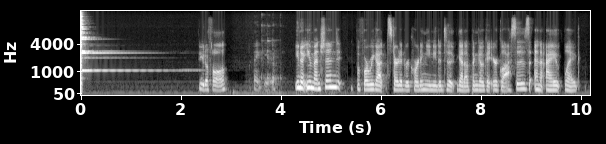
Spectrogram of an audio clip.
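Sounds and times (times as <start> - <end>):
drinking glasses clinking in a toast: 0.0 - 2.3
speech: 2.4 - 10.1.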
